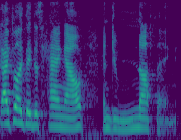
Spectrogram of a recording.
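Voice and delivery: ordinary talk, nothing marked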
